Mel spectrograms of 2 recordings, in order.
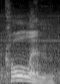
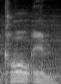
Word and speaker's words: Colin: to have a boss his name was spelled c-o-l-i-n and he pronounced it a colon okay and not a call in and that is the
